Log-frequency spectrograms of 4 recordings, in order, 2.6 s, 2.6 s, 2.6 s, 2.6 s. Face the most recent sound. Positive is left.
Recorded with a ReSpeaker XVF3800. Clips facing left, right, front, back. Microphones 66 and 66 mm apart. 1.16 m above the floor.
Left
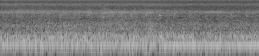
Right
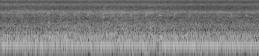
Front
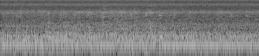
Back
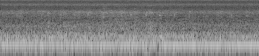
No sound to turn to.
